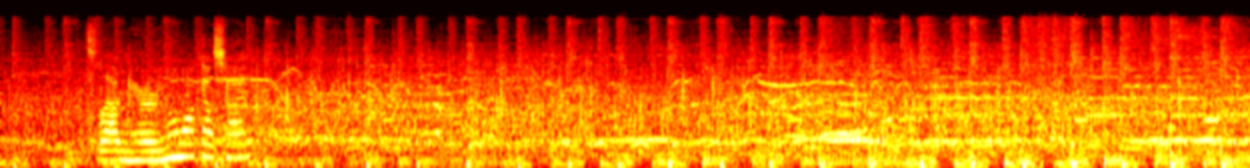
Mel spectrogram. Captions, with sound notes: It's loud in here. You want to walk outside? [crowd cheering] [rock music continues]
